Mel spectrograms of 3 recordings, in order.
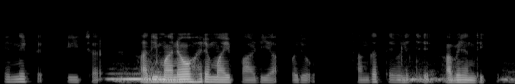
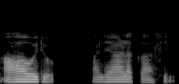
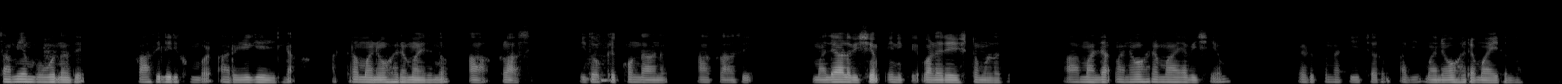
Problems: low volume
